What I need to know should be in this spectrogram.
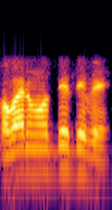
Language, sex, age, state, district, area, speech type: Bengali, male, 18-30, West Bengal, Uttar Dinajpur, urban, conversation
